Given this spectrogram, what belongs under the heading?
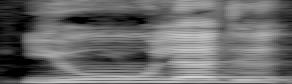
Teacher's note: دال پہ قلقلہ کرتے ہوئے وقف کریں گے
